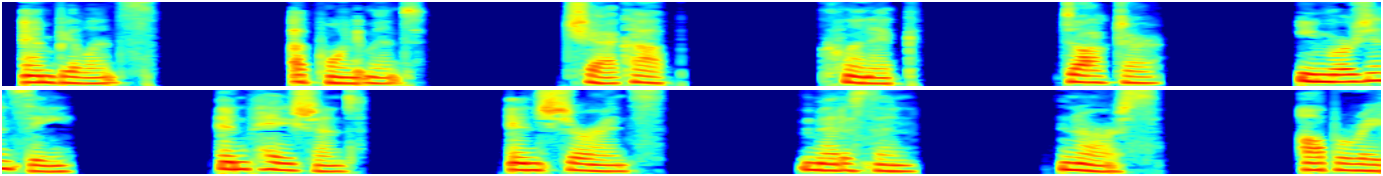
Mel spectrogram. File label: usa; hospitals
